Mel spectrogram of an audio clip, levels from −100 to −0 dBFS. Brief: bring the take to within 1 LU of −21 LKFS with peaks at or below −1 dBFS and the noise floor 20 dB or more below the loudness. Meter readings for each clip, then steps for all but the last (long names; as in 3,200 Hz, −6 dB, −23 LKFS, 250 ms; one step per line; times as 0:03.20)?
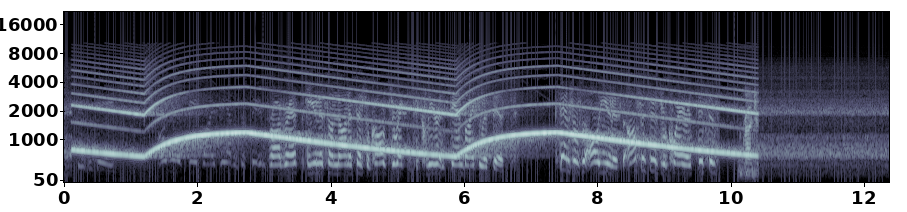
crackle rate 27 per second; integrated loudness −23.0 LKFS; sample peak −13.5 dBFS; target loudness −21.0 LKFS
→ click removal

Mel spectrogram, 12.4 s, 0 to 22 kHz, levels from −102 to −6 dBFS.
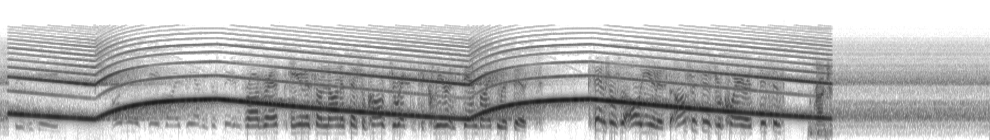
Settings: crackle rate 0 per second; integrated loudness −23.0 LKFS; sample peak −13.5 dBFS; target loudness −21.0 LKFS
→ level +2 dB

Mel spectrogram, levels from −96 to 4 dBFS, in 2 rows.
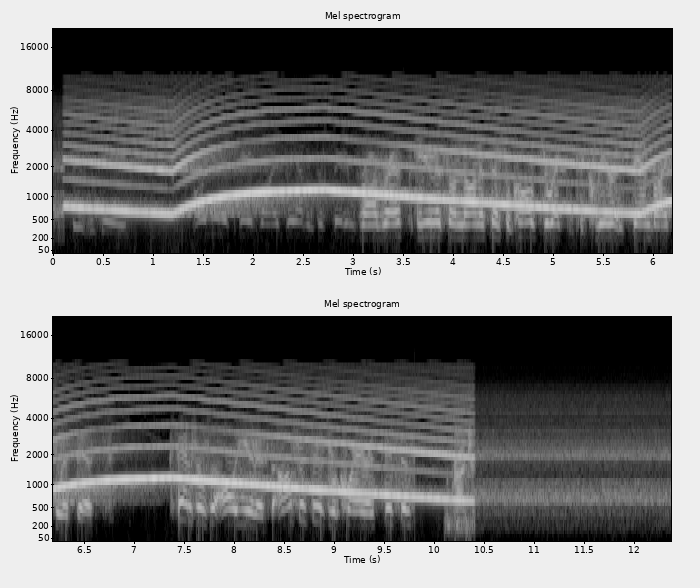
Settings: integrated loudness −21.0 LKFS; sample peak −11.5 dBFS; background noise floor −47 dBFS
